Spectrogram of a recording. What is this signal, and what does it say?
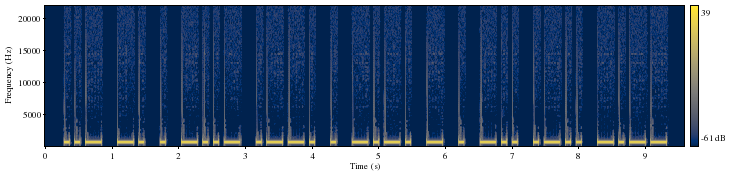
Morse code, heard as a keyed tone, about 16 wpm, 700 Hz. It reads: UNEXPECTEDLY
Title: Pangram Challenge v2 - 15wpm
